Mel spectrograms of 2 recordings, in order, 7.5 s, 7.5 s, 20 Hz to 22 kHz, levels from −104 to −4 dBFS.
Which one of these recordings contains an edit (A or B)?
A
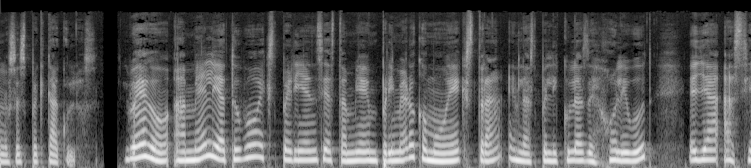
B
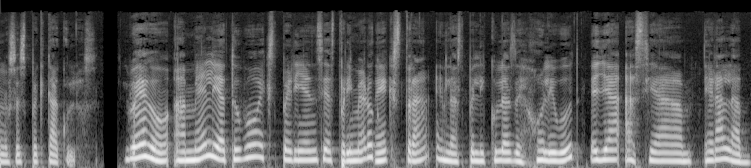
B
